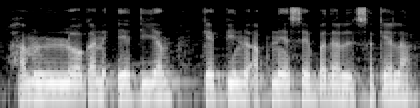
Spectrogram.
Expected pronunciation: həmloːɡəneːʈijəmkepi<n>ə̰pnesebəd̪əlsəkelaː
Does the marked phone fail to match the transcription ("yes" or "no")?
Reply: no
